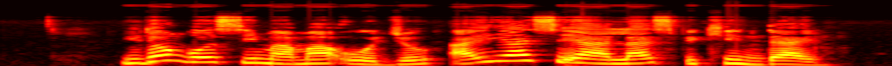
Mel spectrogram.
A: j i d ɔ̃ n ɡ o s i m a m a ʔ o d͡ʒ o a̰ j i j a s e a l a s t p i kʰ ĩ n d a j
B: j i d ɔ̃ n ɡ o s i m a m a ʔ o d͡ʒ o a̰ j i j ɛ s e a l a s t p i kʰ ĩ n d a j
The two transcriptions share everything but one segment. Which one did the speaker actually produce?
A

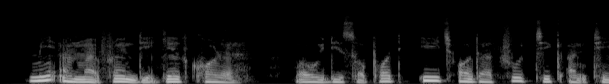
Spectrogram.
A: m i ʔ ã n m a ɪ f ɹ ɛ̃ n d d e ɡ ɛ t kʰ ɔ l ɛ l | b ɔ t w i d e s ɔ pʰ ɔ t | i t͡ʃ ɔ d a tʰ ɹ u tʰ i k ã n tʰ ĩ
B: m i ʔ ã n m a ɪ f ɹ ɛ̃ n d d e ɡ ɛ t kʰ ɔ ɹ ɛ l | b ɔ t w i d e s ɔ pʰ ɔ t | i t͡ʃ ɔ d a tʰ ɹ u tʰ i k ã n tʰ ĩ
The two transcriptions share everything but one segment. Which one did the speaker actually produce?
B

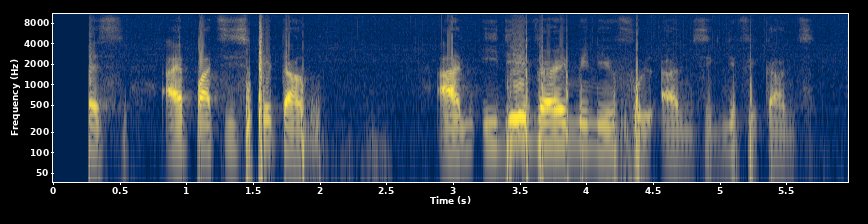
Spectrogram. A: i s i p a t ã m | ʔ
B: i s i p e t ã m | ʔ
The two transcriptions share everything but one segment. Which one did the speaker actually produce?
B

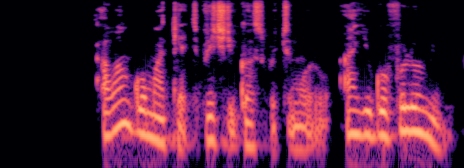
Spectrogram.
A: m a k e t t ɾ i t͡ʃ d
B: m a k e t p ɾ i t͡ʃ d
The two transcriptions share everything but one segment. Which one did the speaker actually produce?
B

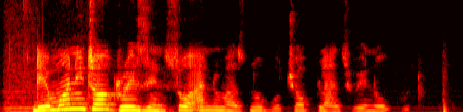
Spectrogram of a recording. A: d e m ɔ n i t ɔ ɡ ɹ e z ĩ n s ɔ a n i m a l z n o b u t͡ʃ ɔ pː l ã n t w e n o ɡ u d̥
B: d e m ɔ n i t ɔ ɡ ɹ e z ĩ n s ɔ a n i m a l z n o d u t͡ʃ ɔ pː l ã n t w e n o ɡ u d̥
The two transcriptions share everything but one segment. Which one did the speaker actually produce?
A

